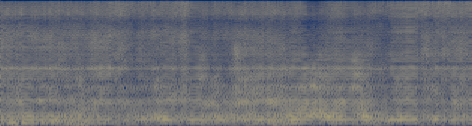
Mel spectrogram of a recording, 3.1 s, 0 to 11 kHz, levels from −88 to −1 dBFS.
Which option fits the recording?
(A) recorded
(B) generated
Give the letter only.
B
